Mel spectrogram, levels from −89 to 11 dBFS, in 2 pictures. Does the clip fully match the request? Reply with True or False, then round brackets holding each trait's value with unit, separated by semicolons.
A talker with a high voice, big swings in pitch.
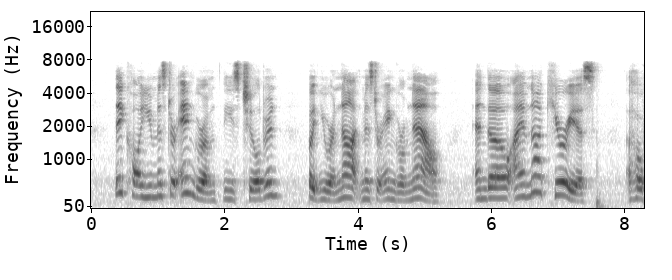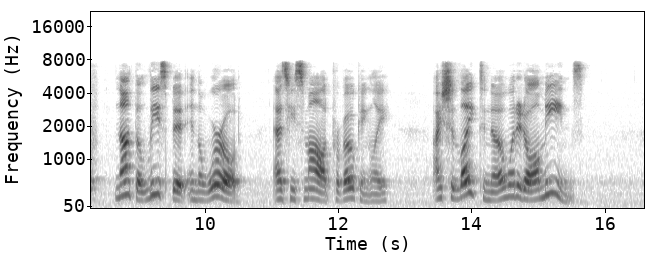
True (210 Hz; 6.5 semitones)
